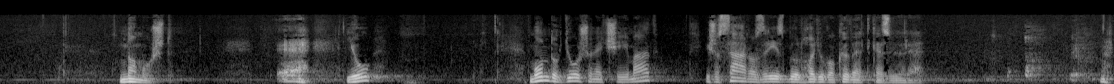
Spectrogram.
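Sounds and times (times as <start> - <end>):
speech: 1.2 - 1.8, 2.8 - 3.9, 5.3 - 9.4
person sneezing: 10.1 - 11.1.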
